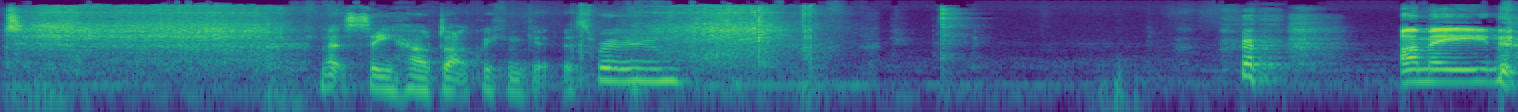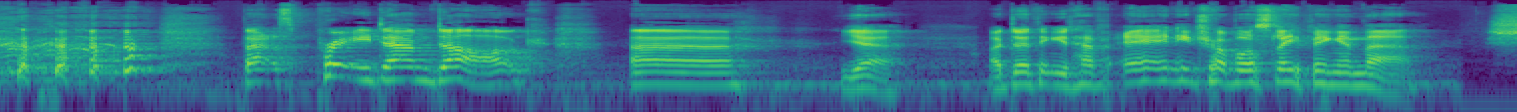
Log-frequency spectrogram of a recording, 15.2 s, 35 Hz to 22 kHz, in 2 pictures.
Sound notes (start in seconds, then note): 0.2 curtain clicking; 7.4 laughing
